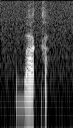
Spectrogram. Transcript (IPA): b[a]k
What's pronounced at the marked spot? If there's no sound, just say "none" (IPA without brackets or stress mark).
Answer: a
